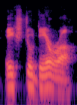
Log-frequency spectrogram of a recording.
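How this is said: The R is American, made up front.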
